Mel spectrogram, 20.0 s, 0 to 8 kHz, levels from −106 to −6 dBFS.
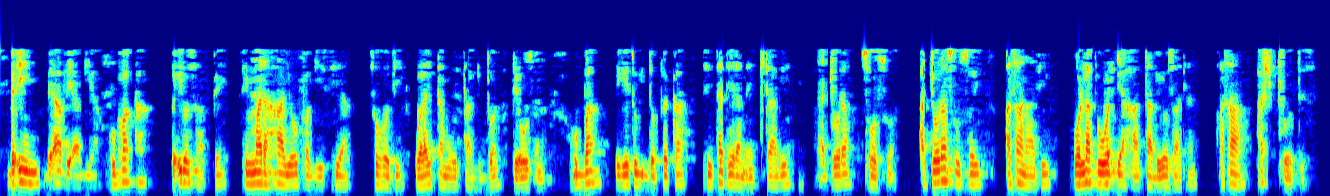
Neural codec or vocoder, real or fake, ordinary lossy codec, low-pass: codec, 16 kHz, 16 kbps, FreqCodec, larger model; fake; AAC, 16 kbps; 7.2 kHz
